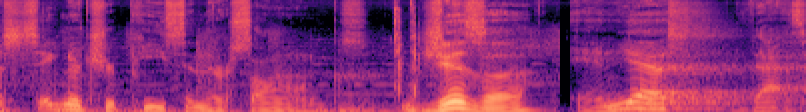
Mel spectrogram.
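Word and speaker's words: GZA: Jiza, and yes, that's how it's pronounced, is known as the genius and oldest member of the group.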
